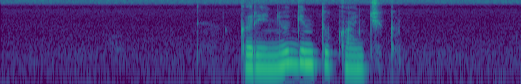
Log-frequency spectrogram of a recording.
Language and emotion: Russian, neutral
